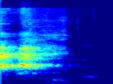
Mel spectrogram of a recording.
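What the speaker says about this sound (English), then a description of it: "God dang it, that dog." A single short, loud dog bark close by, ending abruptly into silence.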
